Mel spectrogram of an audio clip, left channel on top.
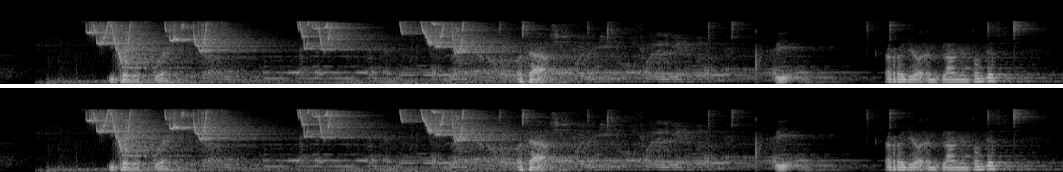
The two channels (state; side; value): identical; both; correlation 1.00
